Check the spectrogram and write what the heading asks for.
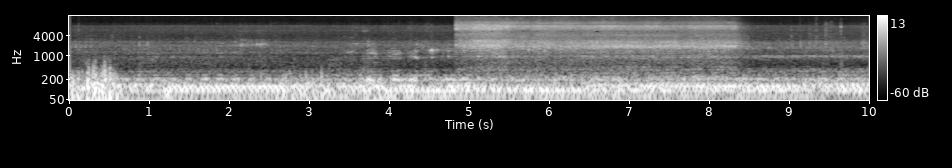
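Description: A motor yacht's engine running at low speed as the boat manoeuvres, a steady low rumble. About halfway through a hiss cuts in suddenly and stops about three seconds later.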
